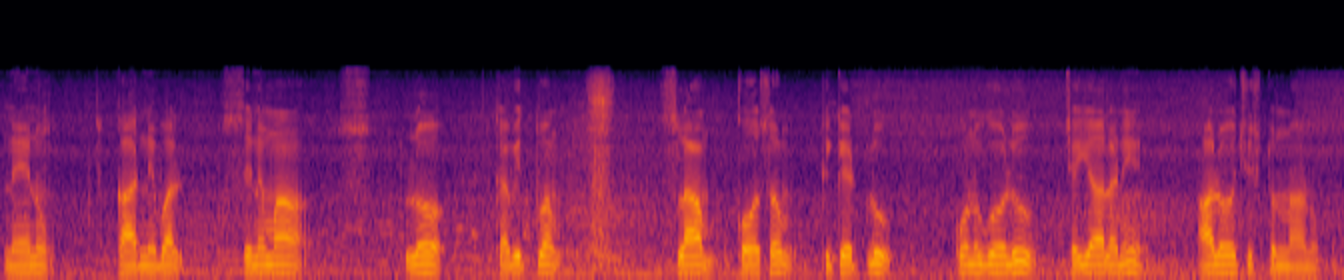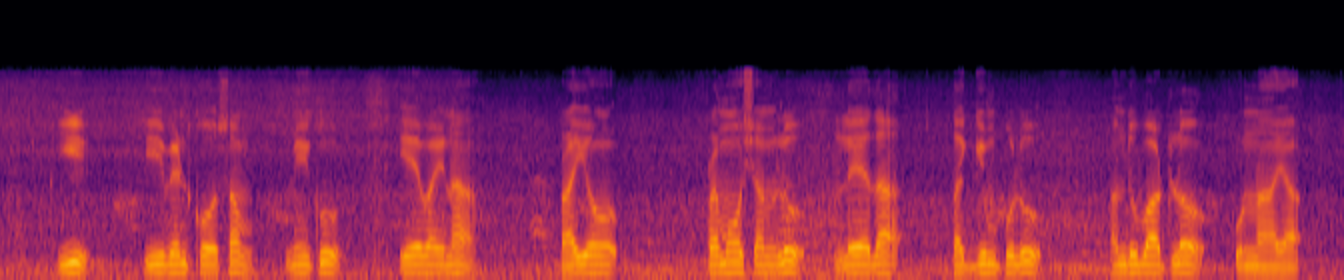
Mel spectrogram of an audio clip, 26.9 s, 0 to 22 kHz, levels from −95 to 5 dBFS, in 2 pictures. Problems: none marked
